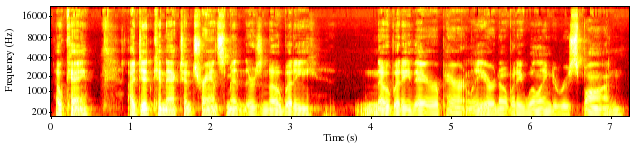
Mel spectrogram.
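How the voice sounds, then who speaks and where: Casual male demonstrator, American, very low register, gravelly fry, patient explanatory repeats. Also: normal speed, a little mellow. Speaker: amateur radio hobbyist giving a demonstration. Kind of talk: casual how-to walkthrough.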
